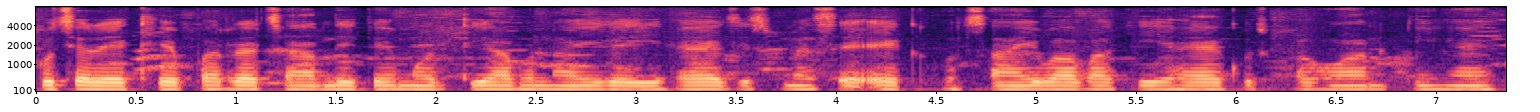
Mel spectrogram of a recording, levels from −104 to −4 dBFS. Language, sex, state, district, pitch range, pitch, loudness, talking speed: Hindi, male, Jharkhand, Deoghar, 120-125 Hz, 125 Hz, -17 LUFS, 180 wpm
